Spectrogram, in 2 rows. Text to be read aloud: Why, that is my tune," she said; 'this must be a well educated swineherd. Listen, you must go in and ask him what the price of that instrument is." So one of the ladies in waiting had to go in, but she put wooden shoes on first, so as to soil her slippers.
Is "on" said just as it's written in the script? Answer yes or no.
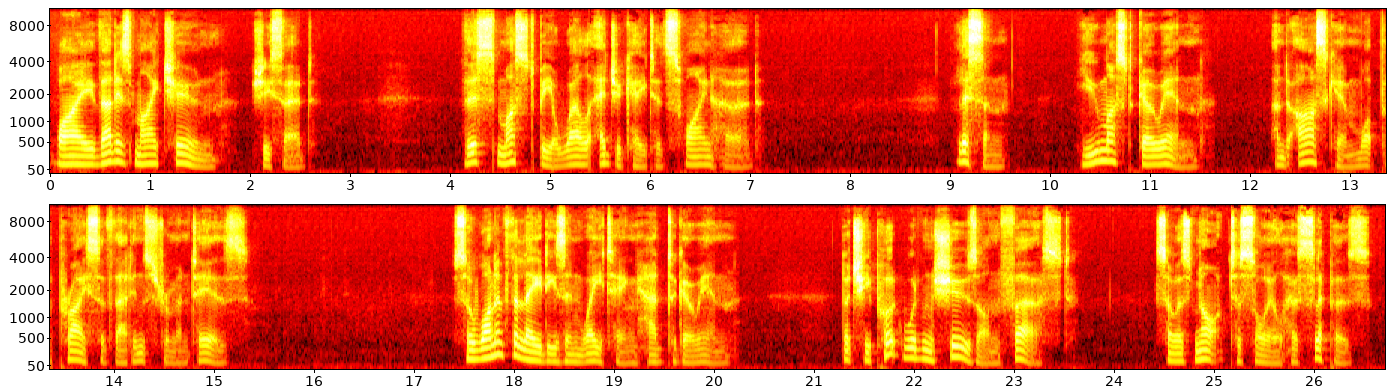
yes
